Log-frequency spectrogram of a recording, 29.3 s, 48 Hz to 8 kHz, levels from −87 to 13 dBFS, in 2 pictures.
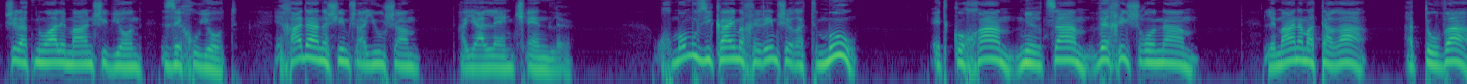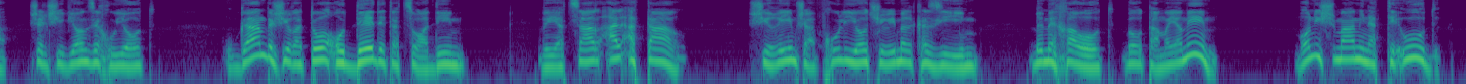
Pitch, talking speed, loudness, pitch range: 165 Hz, 95 wpm, -25 LUFS, 135-195 Hz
